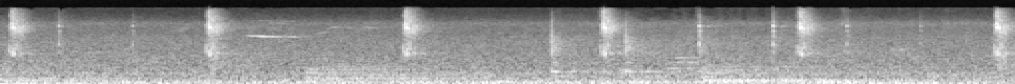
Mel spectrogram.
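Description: Sharp, even ticking about once a second over a low background hum.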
